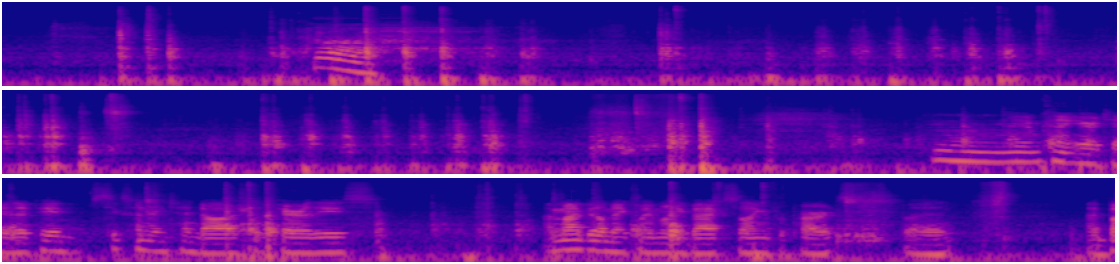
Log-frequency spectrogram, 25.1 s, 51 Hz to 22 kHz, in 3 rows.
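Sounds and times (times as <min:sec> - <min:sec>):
scraping rub on metal: 0:10.6 - 0:13.4.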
